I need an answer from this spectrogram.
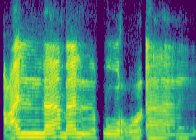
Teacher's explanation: Perhatikan lam pertama lam kedua sama tipis.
